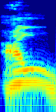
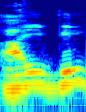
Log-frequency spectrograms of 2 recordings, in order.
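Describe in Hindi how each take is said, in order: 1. यह एक छोटे, संक्षिप्त अक्षर की तरह बोला जाता है। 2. यह दो अलग-अलग पूरे शब्दों की तरह बोला जाता है। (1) "आइल बोलना है" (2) "आई विल नहीं बोलना है आपको"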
